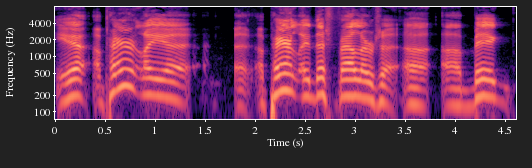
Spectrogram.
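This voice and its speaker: A man playing a grumpy old country man with a gruff, folksy drawl. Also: high-pitched, big pitch swings, normal speed, bright, forceful tone, no echo, clean studio sound.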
